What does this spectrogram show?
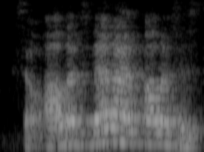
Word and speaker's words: aleph: But Aleph is a silent letter. Okay, it only makes a sound when it has vowels. And so this Aleph is silent, so I can't ask you to make the sound with me until I teach you a vowel.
